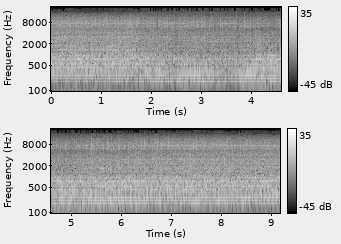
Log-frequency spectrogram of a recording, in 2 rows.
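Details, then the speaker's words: Harbor Freight Storm Cat 2-cycle generator, after choking too much so it floods: uneven, burbly, sputtering buzz as the choke comes off, blowing smoke, then steadier as it burns off excess fuel; running rich and clearing out. "You can hear it when I take the choke off that it's sputtering, and before it shots smoke out."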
